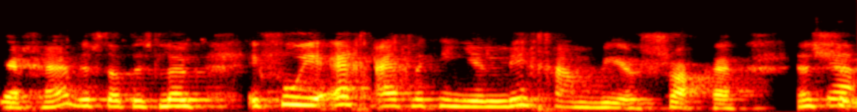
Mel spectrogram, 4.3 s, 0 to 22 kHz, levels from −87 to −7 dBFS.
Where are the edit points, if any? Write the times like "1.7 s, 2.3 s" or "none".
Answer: 1.9 s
